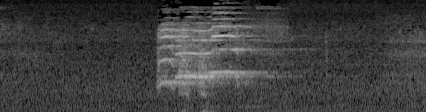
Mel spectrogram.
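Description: A single loud bird call, starting about a second and a half in and lasting about a second, over a faint steady background.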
